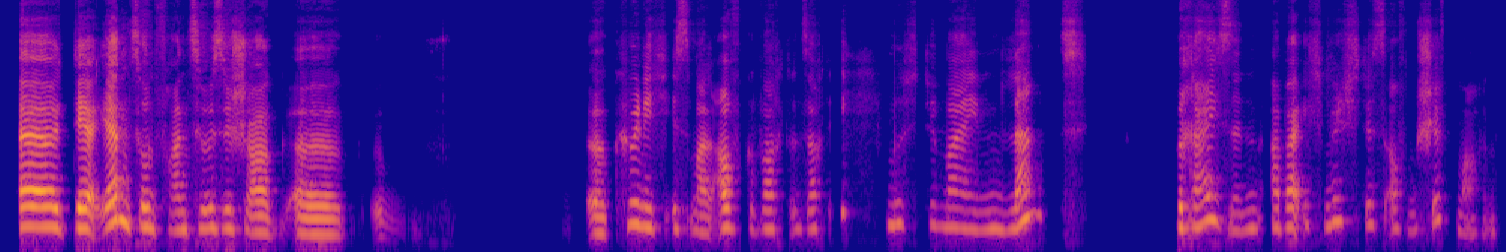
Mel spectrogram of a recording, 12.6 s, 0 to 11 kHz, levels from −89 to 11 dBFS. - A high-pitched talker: Yes, high, 220 Hz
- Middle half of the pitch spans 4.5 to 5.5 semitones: No, average, 3.2 semitones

